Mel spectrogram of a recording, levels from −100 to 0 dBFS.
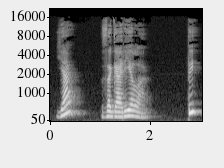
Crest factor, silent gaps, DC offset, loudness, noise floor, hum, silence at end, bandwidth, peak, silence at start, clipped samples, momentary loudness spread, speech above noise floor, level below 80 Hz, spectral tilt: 18 dB; none; under 0.1%; -16 LUFS; -62 dBFS; none; 0 s; 16 kHz; 0 dBFS; 0.15 s; under 0.1%; 17 LU; 47 dB; -58 dBFS; -5.5 dB/octave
